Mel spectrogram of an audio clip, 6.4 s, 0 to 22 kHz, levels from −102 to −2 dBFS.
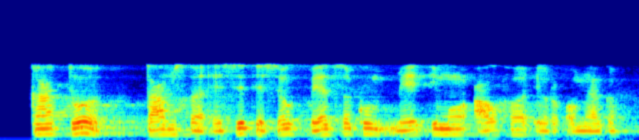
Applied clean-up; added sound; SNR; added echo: none; none; none; reverberation time 1.2 s.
